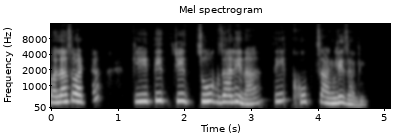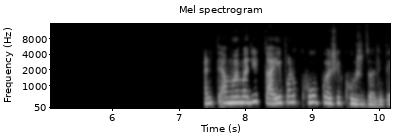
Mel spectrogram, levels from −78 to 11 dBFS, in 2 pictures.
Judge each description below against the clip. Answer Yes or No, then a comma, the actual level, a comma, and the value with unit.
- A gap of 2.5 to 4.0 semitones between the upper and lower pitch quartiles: No, average, 5.0 semitones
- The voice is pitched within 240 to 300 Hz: Yes, very high, 260 Hz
